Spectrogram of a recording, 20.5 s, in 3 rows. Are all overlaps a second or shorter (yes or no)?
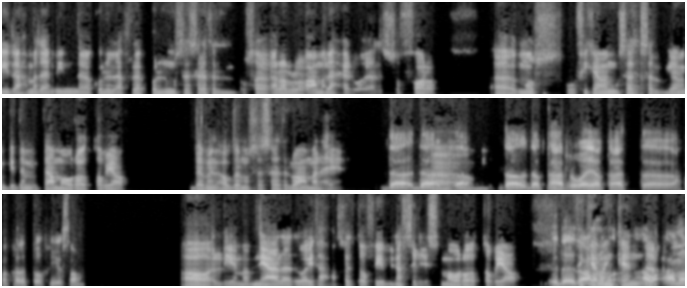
yes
